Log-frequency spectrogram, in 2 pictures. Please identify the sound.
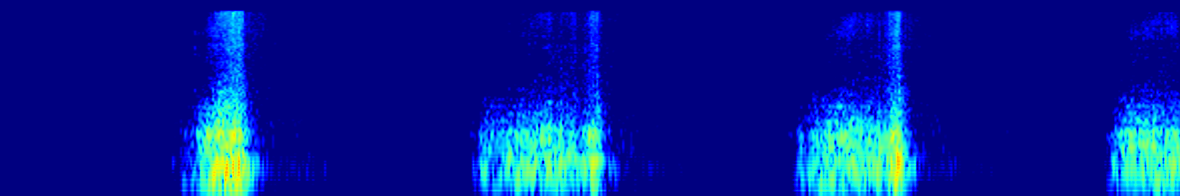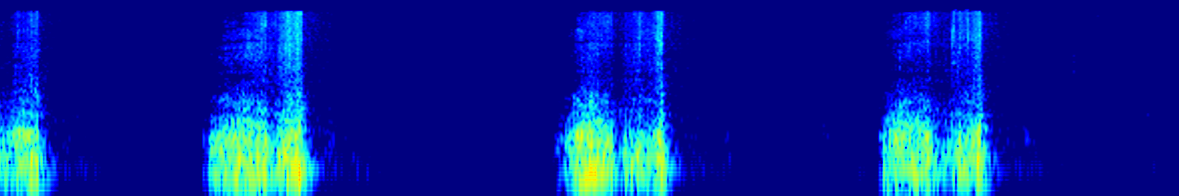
This sound might be suitable when zipping clothes like pants, jackets or similar.
agaxly, zip, clothing, unzip, pants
